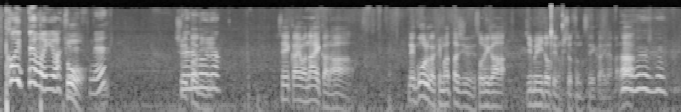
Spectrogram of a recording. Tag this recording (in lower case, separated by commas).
shot football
